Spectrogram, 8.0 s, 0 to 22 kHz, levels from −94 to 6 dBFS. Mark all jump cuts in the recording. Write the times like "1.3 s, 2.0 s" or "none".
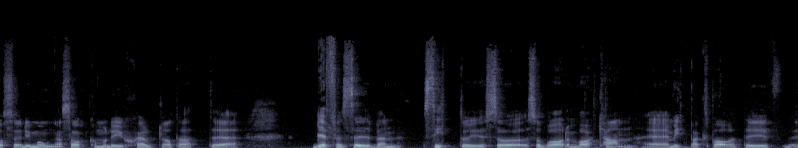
none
